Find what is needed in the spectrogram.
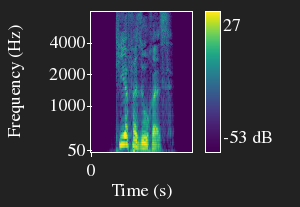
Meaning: genitive singular of Tierversuch
- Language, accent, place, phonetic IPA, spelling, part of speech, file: German, Germany, Berlin, [ˈtiːɐ̯fɛɐ̯ˌzuːxəs], Tierversuches, noun, De-Tierversuches.ogg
